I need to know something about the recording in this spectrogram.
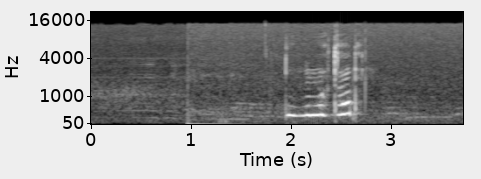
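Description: A young woman answers weakly over a phone.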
